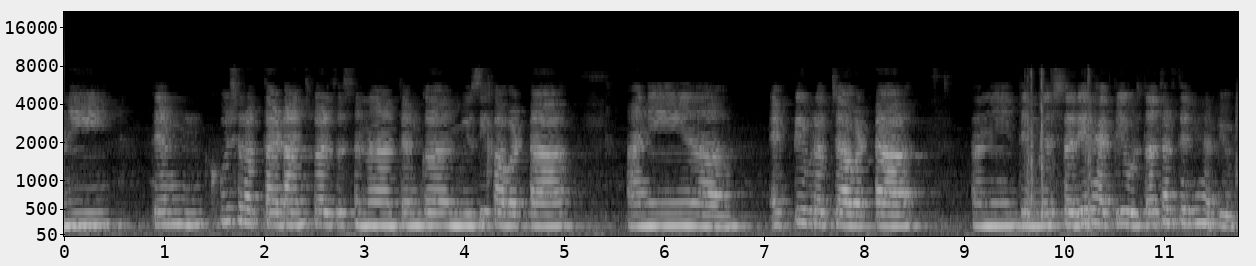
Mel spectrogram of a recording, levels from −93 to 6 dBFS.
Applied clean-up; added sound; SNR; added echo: none; Car; 15 dB; reverberation time 0.2 s.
